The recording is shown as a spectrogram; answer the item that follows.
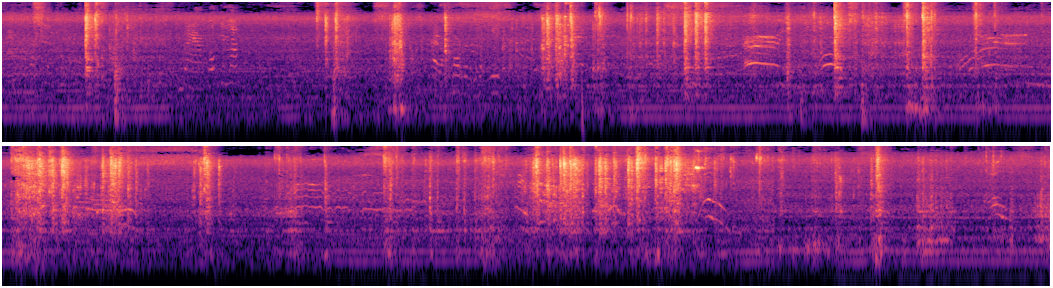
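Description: An engine running steadily through the whole stretch, with many short clanks and knocks over it.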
